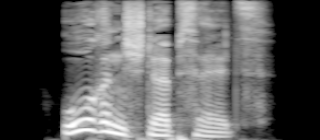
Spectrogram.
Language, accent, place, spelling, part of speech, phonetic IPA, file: German, Germany, Berlin, Ohrenstöpsels, noun, [ˈoːʁənˌʃtœpsl̩s], De-Ohrenstöpsels.ogg
- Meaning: genitive singular of Ohrenstöpsel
